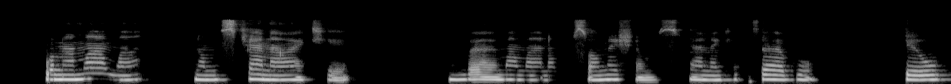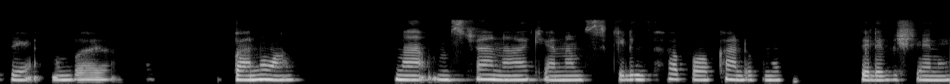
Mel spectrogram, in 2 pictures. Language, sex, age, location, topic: Swahili, female, 18-24, Wajir, health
